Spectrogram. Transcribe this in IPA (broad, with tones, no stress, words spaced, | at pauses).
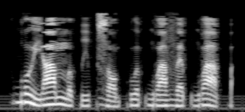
ɡʷɯ˦˨ja˧mə˨p i˧pzɔ˨ kʷɛ˧pɡʷa˧vɛ˧pɡʷa˦˨p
